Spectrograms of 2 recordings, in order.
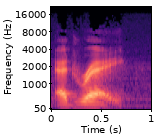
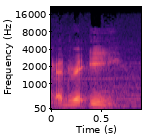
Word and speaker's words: Edrei: and this word is hard to pronounce from the original, but we would pronounce it if you look just like it, like Edrei. Okay, but it would be in the Hebrew, I think it's more like Adri'i.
